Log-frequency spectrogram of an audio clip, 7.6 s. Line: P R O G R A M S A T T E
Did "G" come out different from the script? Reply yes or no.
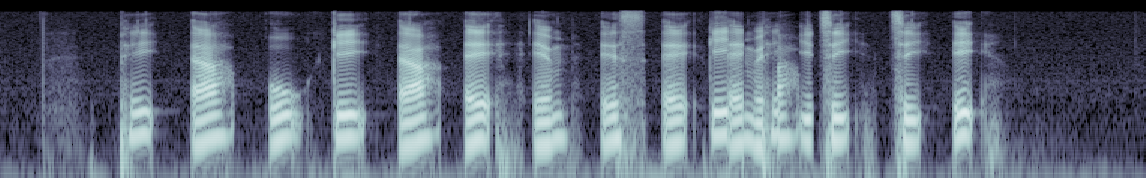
no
